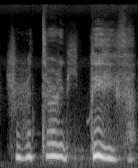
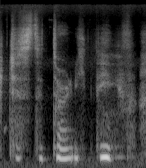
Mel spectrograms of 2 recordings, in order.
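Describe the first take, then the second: First: Said in the usual way. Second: Soft, whispered dirty thief; whispered insult. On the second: Acted. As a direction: hiss it quietly with a rise. Repeats insult in two ways.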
